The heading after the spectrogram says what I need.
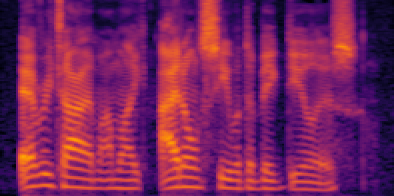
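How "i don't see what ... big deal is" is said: normal talking voice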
